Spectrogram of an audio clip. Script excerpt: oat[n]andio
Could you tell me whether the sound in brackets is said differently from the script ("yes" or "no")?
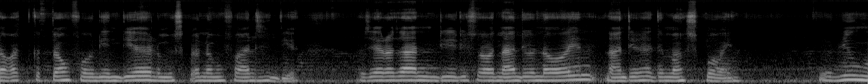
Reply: no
